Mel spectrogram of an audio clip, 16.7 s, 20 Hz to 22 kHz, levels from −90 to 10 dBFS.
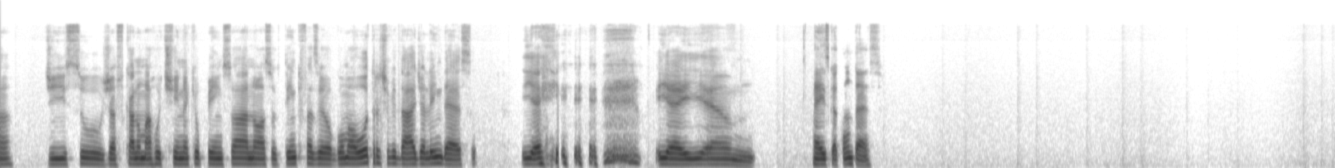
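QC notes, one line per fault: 6.97 s, skip ahead: playback jumps forward abruptly, with roughly 400 ms of speech missing and the two sides spliced with no fill. A stretch of audio was dropped while later audio was already waiting. On a waveform or spectrogram the speech rhythm visibly breaks there.
7.57–8.33 s, jitter buffer speed-up: speech runs about 7% fast at unchanged pitch, sounding slightly hurried, as the buffer trimmed roughly 70 ms in repeated pitch-period cuts to shed excess delay. A spectrogram shows harmonics at steady spacing while syllables compress in time.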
